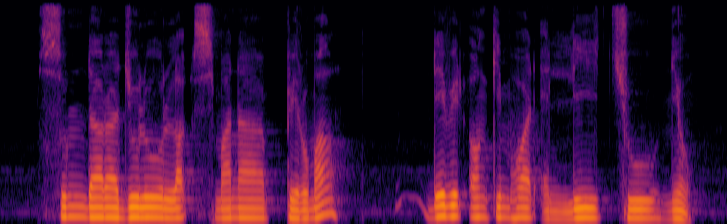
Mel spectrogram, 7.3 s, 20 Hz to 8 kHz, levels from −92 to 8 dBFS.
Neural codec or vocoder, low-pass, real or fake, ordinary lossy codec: none; 7.2 kHz; real; none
